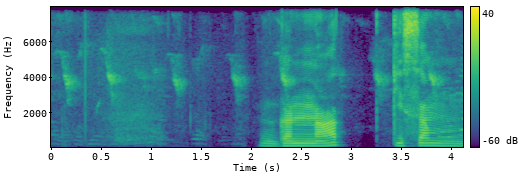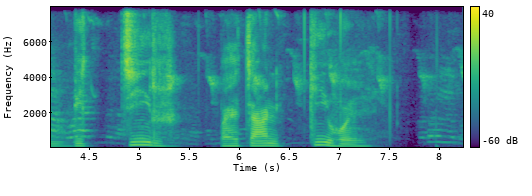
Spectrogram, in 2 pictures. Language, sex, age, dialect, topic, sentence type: Magahi, male, 31-35, Northeastern/Surjapuri, agriculture, question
